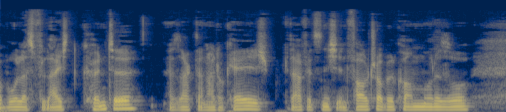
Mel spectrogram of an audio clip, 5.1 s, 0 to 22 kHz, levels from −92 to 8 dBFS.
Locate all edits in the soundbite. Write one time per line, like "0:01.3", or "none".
none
